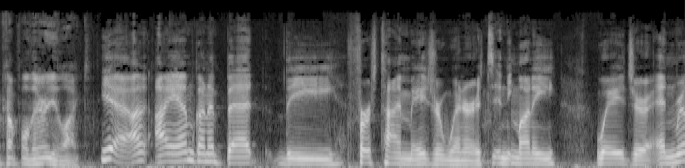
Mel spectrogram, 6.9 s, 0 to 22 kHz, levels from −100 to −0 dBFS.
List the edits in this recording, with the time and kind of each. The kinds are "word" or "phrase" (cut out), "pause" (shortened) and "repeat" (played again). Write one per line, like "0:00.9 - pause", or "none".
0:03.5 - word
0:05.1 - word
